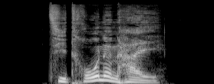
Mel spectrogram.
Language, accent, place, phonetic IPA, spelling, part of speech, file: German, Germany, Berlin, [t͡siˈtʁoːnənˌhaɪ̯], Zitronenhai, noun, De-Zitronenhai.ogg
- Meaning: lemon shark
